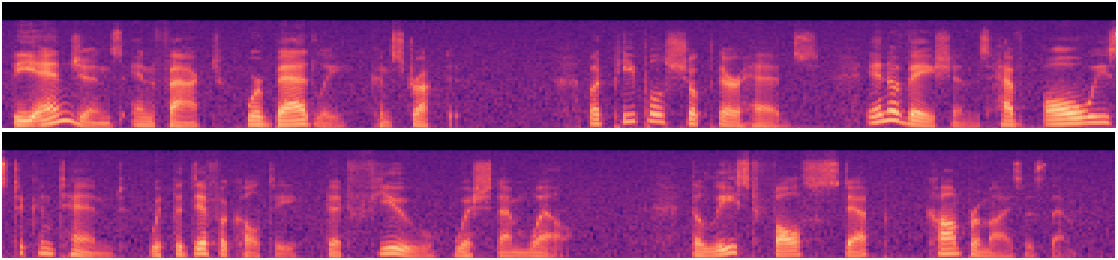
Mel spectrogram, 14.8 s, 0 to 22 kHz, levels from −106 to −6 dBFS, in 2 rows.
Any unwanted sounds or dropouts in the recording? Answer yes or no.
no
